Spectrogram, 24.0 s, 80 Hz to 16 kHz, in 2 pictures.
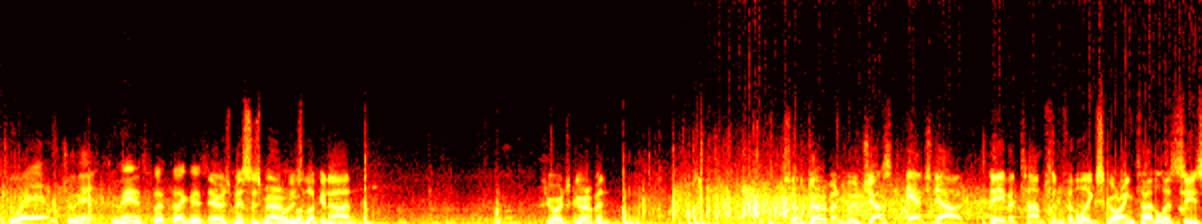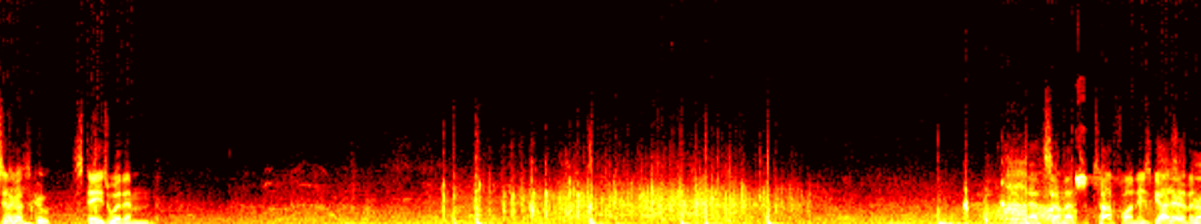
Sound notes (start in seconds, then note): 6.4 applause; 16.8 applause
